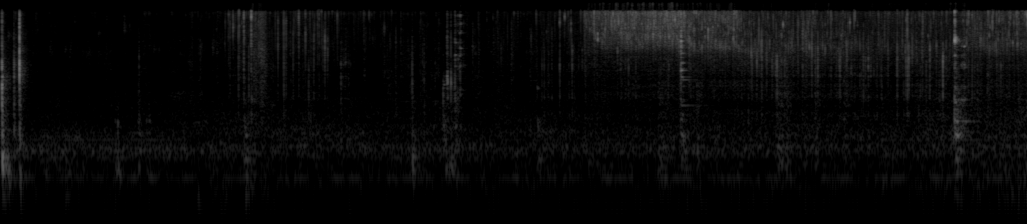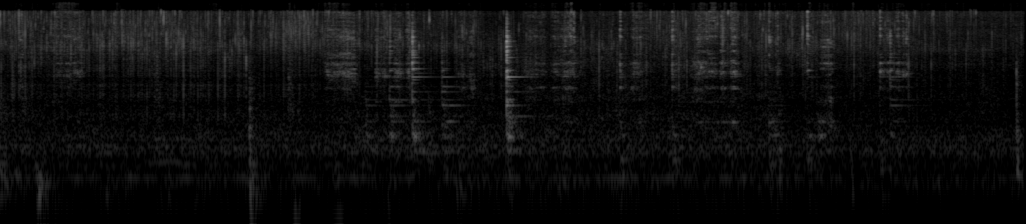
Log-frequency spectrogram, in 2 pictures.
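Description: Bread soaked for French toast frying in butter in a pan, a steady sizzle with soft stirring and occasional clinks that holds through the clip, no voices.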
